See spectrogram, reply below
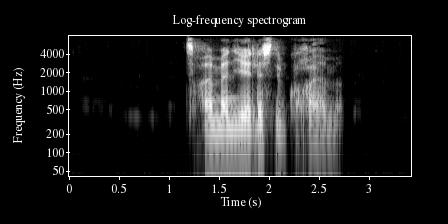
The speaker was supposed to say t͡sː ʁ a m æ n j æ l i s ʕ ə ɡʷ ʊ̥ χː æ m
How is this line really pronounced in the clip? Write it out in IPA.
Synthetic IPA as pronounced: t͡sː ʁ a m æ n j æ l æ s ð ə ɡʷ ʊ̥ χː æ m

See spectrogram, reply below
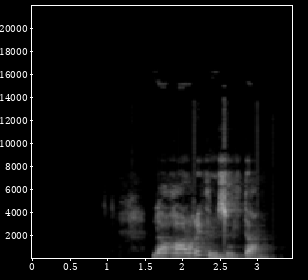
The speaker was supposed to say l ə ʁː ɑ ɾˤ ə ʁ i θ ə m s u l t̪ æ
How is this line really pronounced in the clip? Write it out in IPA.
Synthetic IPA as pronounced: l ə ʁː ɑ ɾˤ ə ʁ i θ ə m s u l t̪ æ

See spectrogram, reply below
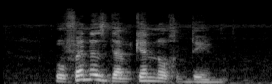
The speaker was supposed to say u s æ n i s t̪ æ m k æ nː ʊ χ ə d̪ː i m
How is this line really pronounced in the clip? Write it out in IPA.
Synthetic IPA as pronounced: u f æ n æ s d̪ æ m k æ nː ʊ χ ə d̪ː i m

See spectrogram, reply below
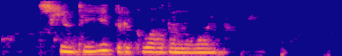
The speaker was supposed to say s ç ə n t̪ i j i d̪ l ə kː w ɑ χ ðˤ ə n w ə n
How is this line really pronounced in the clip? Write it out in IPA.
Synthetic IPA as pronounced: s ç ə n t̪ i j i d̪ l ə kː w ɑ ʁ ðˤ ə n w ə n

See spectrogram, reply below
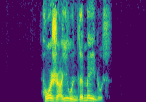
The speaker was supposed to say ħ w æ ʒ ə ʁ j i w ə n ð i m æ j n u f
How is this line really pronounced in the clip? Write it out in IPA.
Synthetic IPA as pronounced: ħ w æ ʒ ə ʁ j i w ə n ð æ m æ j n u θ

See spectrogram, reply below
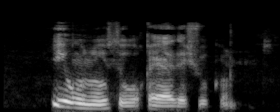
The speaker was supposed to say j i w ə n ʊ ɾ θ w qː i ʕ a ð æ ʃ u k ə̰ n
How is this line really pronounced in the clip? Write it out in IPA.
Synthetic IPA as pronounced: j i w ə n ʊ ɾ θ w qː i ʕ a ð æ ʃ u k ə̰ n

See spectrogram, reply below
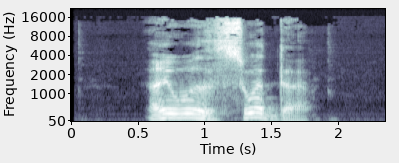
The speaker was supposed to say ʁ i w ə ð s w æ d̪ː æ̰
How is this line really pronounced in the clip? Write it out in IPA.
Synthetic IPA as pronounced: ʁ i w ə ð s w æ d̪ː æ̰

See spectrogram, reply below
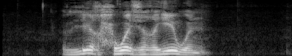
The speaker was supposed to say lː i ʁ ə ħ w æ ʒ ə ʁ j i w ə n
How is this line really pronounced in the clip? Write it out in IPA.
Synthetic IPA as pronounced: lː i ʁ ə ħ w æ ʒ ə ʁ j i w ə n

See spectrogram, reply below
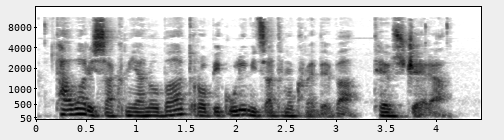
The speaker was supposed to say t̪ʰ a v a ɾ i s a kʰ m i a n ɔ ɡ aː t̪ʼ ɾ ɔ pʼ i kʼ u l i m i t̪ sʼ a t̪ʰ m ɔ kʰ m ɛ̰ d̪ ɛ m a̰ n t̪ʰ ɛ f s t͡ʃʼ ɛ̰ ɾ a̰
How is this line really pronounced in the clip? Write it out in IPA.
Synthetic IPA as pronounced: t̪ʰ a v a ɾ i s a kʰ m i a n ɔ b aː t̪ʼ ɾ ɔ pʼ i kʼ u l i m i t̪ sʼ a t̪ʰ m ɔ kʰ m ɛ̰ d̪ ɛ b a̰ t̪ʰ ɛ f s t͡ʃʼ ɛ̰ ɾ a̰

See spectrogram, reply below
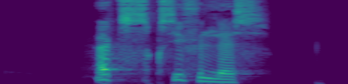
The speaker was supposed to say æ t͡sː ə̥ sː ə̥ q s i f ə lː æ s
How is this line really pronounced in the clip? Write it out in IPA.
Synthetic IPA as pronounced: æ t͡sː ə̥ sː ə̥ q s i f ə lː æ s

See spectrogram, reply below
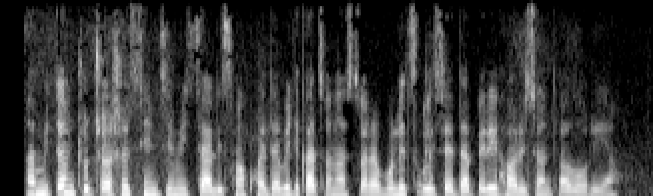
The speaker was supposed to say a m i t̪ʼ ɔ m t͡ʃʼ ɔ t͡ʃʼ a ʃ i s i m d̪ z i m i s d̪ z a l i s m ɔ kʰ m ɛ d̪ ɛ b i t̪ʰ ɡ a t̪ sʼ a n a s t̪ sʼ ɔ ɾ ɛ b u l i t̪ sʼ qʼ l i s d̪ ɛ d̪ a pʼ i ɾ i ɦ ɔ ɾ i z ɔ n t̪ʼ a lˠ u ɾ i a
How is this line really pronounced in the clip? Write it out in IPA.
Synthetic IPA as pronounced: a m i t̪ʼ ɔ m t͡ʃʼ u t͡ʃʼ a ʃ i s i m d̪ z i m i s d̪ z a l i s m ɔ kʰ m ɛ d̪ ɛ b i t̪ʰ ɡ a t̪ sʼ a n a s t̪ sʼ ɔ ɾ ɛ b u l i t̪ sʼ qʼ l i s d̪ ɛ d̪ a pʼ i ɾ i ɦ ɔ ɾ i z ɔ n t̪ʼ a lˠ u ɾ i a

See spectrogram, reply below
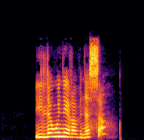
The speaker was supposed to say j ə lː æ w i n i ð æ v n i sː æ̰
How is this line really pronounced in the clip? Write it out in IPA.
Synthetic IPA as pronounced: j ə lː æ w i n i ʁ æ v n æ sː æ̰

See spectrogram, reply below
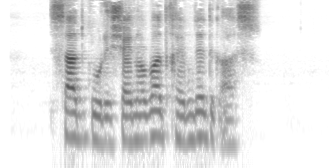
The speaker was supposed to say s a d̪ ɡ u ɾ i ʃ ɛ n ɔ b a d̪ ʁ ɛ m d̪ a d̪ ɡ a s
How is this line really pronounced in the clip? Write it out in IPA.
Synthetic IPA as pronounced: s a d̪ ɡ u ɾ i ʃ ɛ n ɔ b a d̪ ʁ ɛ m d̪ ɛ d̪ ɡ a s

